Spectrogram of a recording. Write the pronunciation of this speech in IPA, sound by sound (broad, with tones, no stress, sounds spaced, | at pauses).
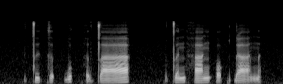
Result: t̪ ɨ˨˦ k ə˨˩ p̚ ɓ o˦˥ k̚ h ə̰˧˨ w t̪ aː˨˦ | t̪ ə˨˦ n h a˨˦ ŋ ʔ ɔ˨˩ k̚ ɗ a˧˩˨ n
